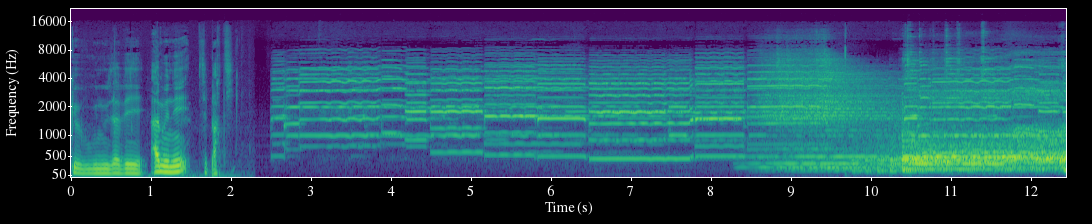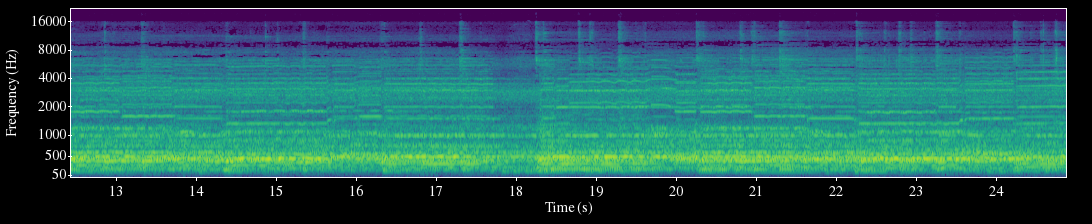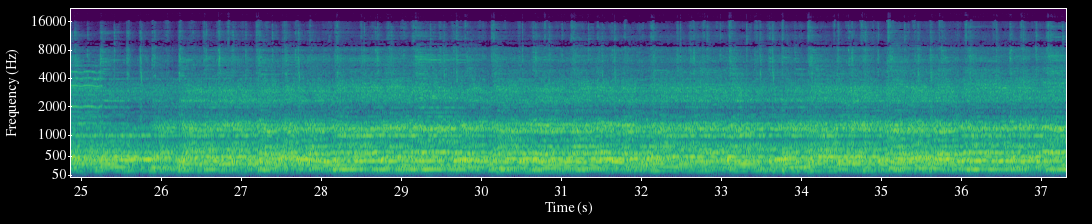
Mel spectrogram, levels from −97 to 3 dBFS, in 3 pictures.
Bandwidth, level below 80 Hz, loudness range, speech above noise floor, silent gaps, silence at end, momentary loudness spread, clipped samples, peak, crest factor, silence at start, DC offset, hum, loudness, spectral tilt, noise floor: 16.5 kHz; -60 dBFS; 7 LU; 20 dB; none; 0 s; 8 LU; under 0.1%; -2 dBFS; 14 dB; 0 s; under 0.1%; none; -16 LUFS; -4.5 dB/octave; -38 dBFS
